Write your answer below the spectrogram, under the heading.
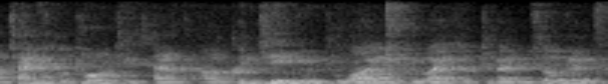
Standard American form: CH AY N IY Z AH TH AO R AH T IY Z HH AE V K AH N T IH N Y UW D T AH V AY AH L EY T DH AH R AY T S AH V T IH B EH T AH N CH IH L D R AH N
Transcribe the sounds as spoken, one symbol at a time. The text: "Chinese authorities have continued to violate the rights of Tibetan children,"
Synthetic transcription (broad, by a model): CH AY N IY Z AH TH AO R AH T IY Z HH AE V K AH N T IH N Y UW D T AH W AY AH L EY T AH R AY T S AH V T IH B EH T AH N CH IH L D R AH N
